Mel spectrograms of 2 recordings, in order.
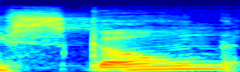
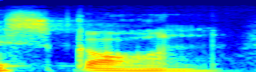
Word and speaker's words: scone: say scone and I know English people who say scone I know Irish people who say scone I know Irish people who say scone the same for Scottish people it just seems to be a personal thing doesn't it it does but both are acceptable and what are they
